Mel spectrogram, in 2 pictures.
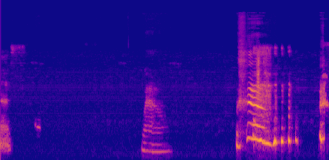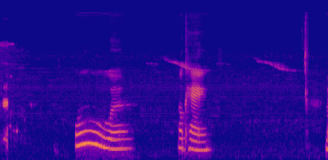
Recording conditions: sounds in the background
